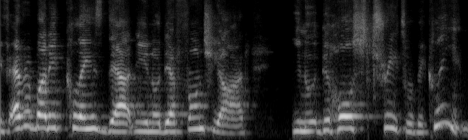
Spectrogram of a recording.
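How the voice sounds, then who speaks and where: The voice has a dark, mellow tone and lively intonation. It comes with a Nigerian accent. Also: woman, high pitch for a woman, moderate pace. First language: Yoruba. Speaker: life coach and book club host. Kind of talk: book club discussion. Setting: group call.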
